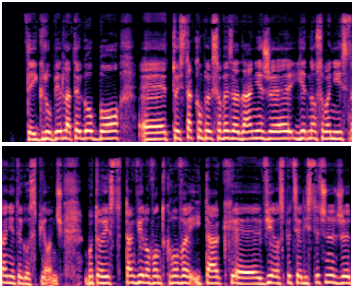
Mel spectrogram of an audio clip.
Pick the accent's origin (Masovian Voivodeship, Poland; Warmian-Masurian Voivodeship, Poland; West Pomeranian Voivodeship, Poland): Masovian Voivodeship, Poland; Warsaw; ja dorastałem na Saskiej Kępie i tam... To miejsce jest bardzo bliskie mi.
